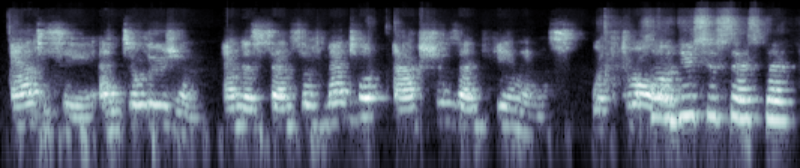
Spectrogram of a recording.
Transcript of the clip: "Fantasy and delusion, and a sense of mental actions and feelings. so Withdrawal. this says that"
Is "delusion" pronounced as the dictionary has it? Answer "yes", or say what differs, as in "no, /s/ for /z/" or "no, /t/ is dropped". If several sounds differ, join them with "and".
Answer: yes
